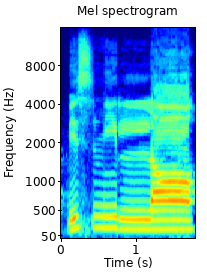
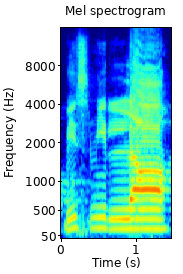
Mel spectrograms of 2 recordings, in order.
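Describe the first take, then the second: No difference in how they are said.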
